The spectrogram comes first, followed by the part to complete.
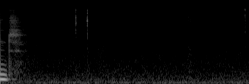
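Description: Two faint computer mouse clicks, close together a little under a second in, as a new folder is created in a file window.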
